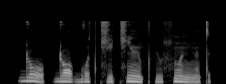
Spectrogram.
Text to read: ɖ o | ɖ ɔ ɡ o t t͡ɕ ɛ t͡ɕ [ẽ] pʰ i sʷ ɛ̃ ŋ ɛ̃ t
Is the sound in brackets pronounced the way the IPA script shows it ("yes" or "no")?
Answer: yes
